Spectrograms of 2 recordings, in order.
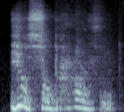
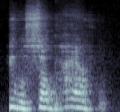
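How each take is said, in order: Both takes have the same delivery.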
